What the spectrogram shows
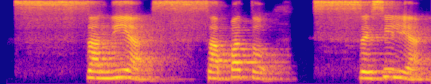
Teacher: Otras dentoalveolares, sordas continuas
